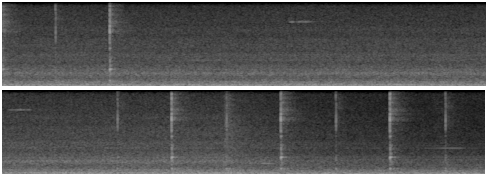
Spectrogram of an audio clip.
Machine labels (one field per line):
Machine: valve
